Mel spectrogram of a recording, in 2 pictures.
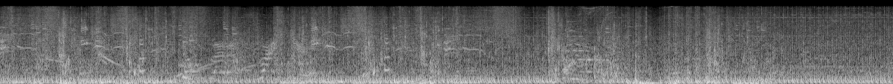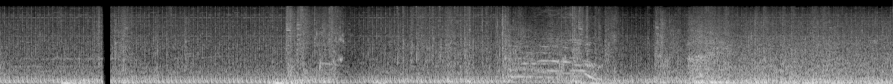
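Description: A rapid-fire gun blasts continuously.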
